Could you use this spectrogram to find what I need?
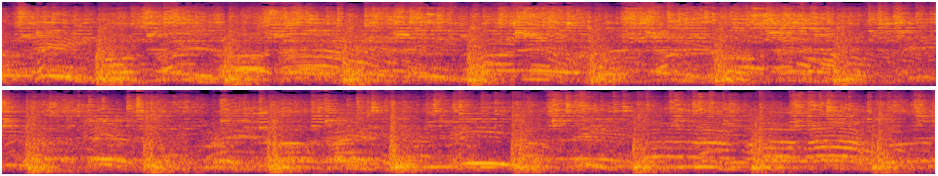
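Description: Bells on a portable shrine jingle as the shrine sways.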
